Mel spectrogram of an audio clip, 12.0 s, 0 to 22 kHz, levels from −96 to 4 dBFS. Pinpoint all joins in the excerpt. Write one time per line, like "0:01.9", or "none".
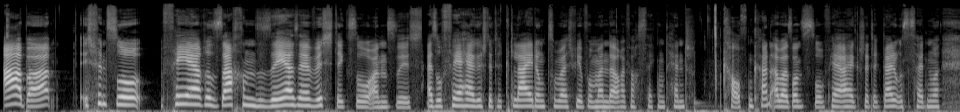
0:05.3
0:09.0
